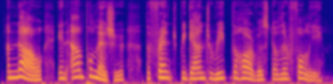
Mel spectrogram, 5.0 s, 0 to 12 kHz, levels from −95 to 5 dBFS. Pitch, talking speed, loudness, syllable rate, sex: 215 Hz, 180 wpm, -18 LUFS, 5.2 syllables/s, female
